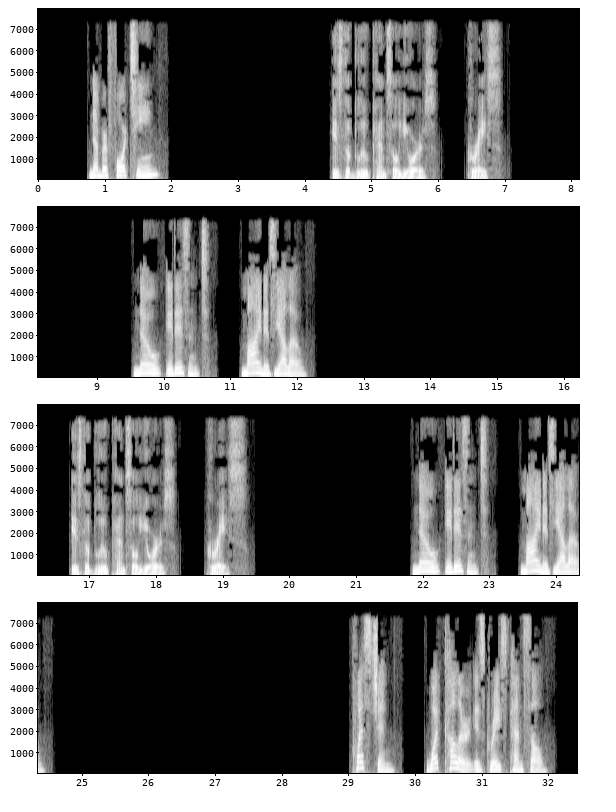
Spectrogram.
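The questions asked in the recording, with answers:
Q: Question.What color is Grace's pencil?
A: Yellow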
